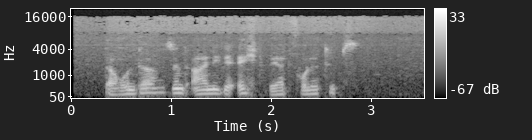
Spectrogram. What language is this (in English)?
German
